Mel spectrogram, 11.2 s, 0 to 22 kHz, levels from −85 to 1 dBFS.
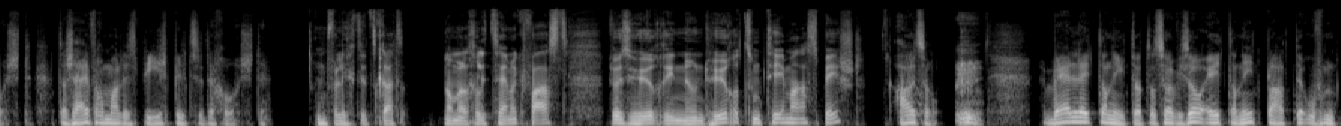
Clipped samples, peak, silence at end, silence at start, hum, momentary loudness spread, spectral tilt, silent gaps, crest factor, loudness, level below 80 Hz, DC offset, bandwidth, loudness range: under 0.1%; -10 dBFS; 0 s; 0 s; none; 16 LU; -6 dB/octave; 7.28-7.34 s; 16 dB; -27 LUFS; -50 dBFS; under 0.1%; 16 kHz; 5 LU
